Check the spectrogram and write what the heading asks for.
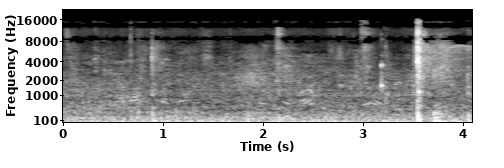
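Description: A basketball bouncing on an outdoor court, with two sharp bounces close together near the end, over a steady low rumble and faint distant voices.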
